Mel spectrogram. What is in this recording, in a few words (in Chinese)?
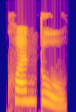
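"宽度", Mandarin; chinese-flashcards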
